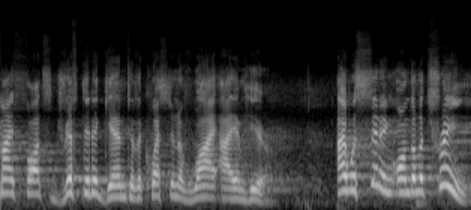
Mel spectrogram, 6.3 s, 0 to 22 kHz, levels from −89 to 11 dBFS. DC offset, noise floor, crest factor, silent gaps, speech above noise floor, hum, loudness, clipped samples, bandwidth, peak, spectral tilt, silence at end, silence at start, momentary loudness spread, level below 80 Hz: under 0.1%; -53 dBFS; 18 dB; none; 34 dB; none; -20 LUFS; under 0.1%; 7.8 kHz; -2 dBFS; -5.5 dB/octave; 0 s; 0 s; 10 LU; -68 dBFS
